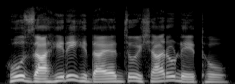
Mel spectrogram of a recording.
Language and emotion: Sindhi, neutral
